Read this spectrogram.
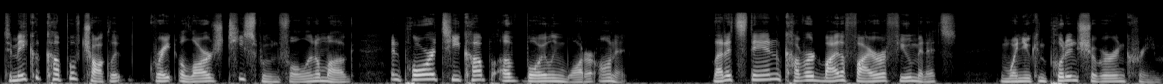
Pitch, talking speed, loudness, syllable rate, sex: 160 Hz, 215 wpm, -20 LUFS, 5.5 syllables/s, male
